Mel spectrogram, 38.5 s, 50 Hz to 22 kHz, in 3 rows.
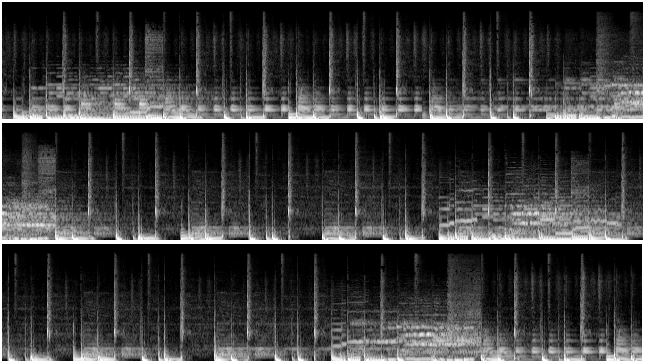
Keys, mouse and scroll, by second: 3.6 click, 5.5 click, 6.4 click, 7.5 click, 12.5 typing, 12.8 click, 13.9 click, 14.8 click, 19.8 l, 24.2-24.7 scroll down 4, 25.8 click, 31.5 click, 33.3 click, 34.3 click, 35.3 click.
